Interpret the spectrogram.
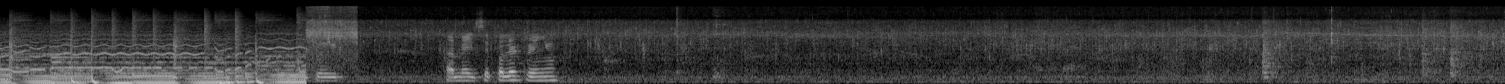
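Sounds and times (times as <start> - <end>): chicken sizzling in oil: 3.0 - 15.0.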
